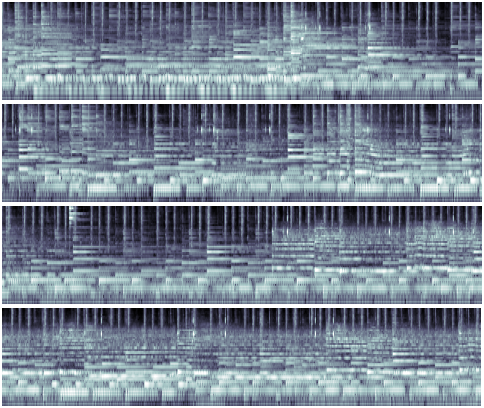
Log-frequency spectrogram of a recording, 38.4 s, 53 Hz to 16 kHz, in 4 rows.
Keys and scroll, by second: 1.0 F12, 1.5 1, 1.7 0, 1.9 Return, 3.0 F12, 4.2 8, 4.5 Return, 11.1 F12, 11.8 5, 12.1 Return, 21.2 Up, 21.9 Down, 22.5 Right, 33.9 ctrl+z, 36.5 ctrl+z.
